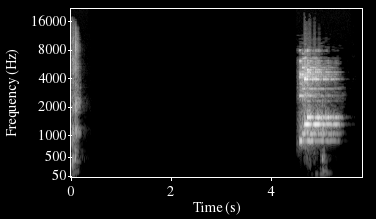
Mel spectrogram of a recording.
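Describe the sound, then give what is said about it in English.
A short electronic power-off chime from an audiobook player, sounding when its power and play button is pressed and held for 3 seconds, rings out after several seconds of silence: a bright, bell-like burst of layered tones lasting under a second before fading away. “To turn the player off, I would also press and hold that same button for 3 seconds, and a different chime will sound.”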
